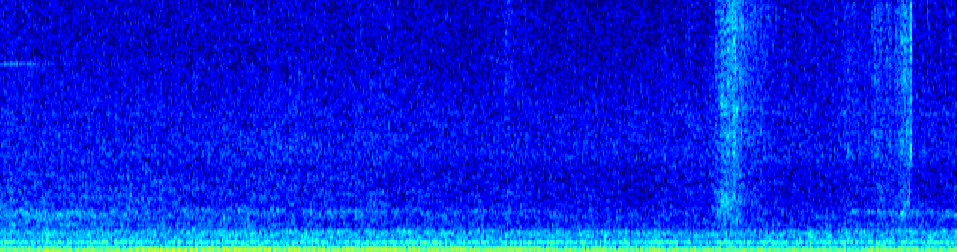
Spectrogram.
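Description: Steady low drone of a motor vehicle's engine, a little louder between about one and three seconds in, with a few brief rustles near the end.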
